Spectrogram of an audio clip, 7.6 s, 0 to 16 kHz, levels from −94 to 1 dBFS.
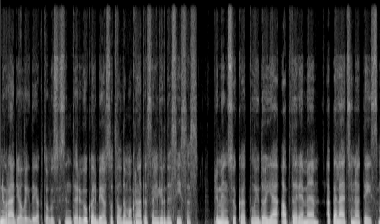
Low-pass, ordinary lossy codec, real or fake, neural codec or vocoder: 14.4 kHz; Opus, 24 kbps; real; none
